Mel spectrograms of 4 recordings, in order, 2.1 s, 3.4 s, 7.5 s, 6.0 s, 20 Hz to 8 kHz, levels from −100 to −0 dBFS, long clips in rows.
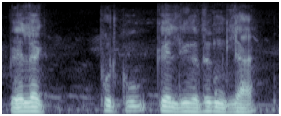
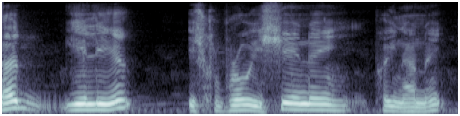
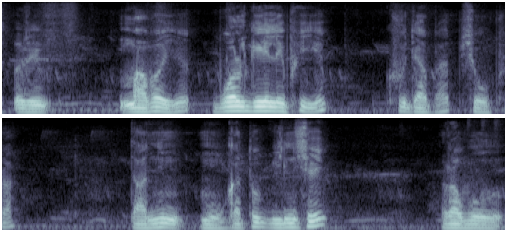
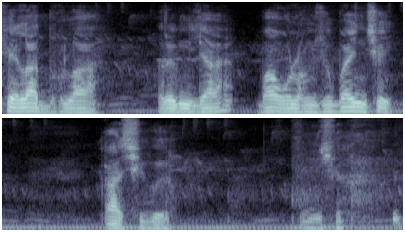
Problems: constant background noise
